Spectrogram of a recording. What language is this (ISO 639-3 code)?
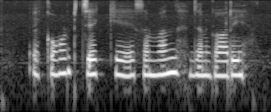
mag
